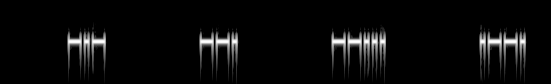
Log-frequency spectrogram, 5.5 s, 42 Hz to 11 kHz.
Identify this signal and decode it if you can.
Morse code, heard as a keyed tone, about 30 wpm, spaced as for 8 wpm, 700 Hz. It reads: KG7P
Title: USA Call Signs - 6 Characters - 8x Character Spacing - 30wpm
